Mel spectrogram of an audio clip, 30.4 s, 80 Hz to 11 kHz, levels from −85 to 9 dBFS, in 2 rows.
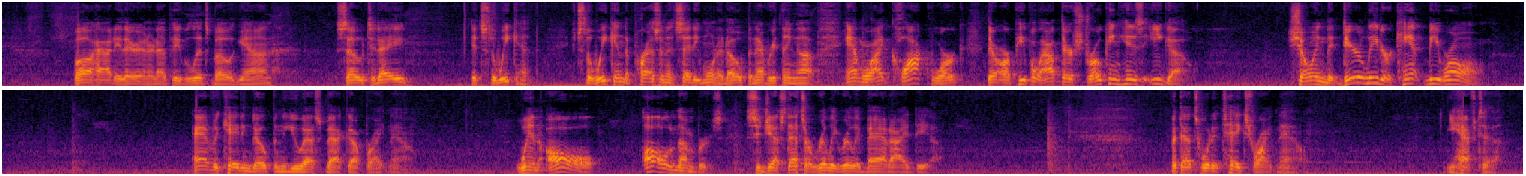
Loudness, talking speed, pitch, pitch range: -19 LUFS, 145 wpm, 110 Hz, 100-115 Hz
